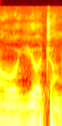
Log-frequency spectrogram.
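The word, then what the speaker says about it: 吳耀宗: 창시자 오요종. 오요종이라는 사람은 영어로는 오노종. 이게 근데 중국 발음은 오유종 이렇게 하네.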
